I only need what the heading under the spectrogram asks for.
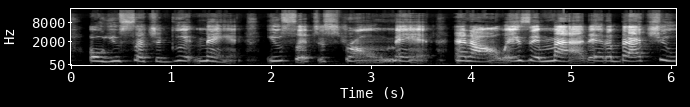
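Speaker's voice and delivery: put-on near-crying drunken voice. Retelling a woman at a party flattering a man, imitating fake-drunk, near-crying talk. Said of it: "Pretending like she drunk, acting like she about to cry".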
